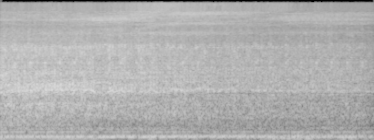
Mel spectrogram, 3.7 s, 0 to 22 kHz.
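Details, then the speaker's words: 1940 Ford pickup with supercharger, noisy after a trip: low lumpy idle with a rough, uneven churning underneath; owner suspects the supercharger rotors are touching, unconfirmed, and the noise later worsened with crunching. "Now to me that sounds like the rotors are kind of touching."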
